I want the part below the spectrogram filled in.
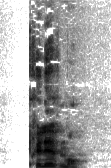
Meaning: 1. sampling 2. deduction, levying
- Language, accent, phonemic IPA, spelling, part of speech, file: French, France, /pʁe.lɛv.mɑ̃/, prélèvement, noun, LL-Q150 (fra)-prélèvement.wav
